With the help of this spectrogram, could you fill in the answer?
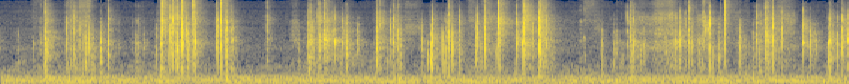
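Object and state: Soft plastic wipes packet.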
